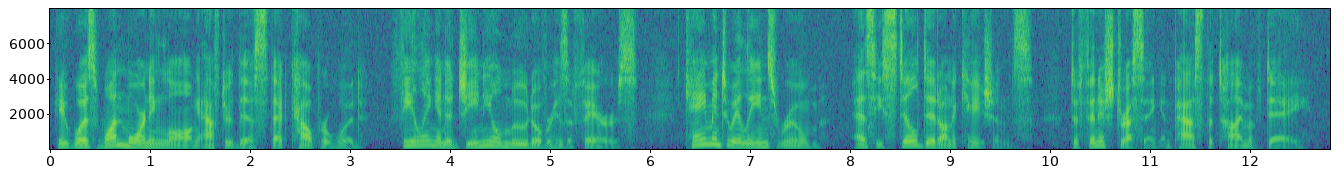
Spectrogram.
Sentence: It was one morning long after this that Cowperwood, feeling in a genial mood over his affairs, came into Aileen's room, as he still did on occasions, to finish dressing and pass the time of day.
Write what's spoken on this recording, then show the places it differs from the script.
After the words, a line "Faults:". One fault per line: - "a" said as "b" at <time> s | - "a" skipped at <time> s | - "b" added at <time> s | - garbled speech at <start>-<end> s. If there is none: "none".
It was one morning long after this that Cowperwood, feeling in a genial mood over his affairs, came into Aileen's room, as he still did on occasions, to finish dressing and pass the time of day.
Faults:
none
